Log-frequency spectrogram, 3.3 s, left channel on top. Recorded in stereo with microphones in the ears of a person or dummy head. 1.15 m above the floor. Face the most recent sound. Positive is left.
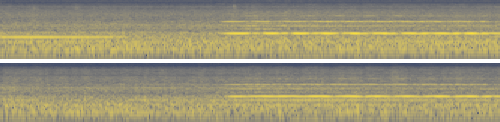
turn(degrees=55)  # may be behind; listen again after turning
